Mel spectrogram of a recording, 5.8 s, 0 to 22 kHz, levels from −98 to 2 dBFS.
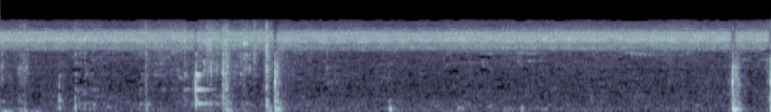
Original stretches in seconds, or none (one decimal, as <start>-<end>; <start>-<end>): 0.0-3.8

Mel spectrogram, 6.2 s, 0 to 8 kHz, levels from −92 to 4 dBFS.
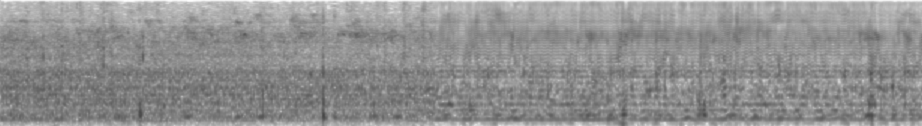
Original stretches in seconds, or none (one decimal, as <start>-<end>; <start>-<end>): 0.0-2.9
